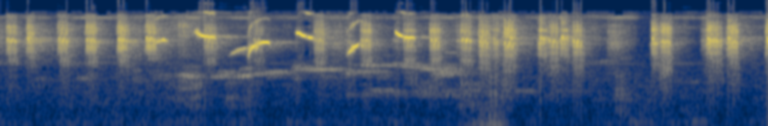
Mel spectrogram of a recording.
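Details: Rapid flowerpecker chips from a trapping lure, several per second and very high, mixed with short rising and falling whistles and one low knock.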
